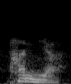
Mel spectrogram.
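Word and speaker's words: paññā: top of it is pronounced like an ny like the n in canyon or like the n in onion for example we have the word for wisdom is panya or the word for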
